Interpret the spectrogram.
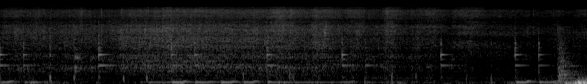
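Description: Tomato purée and spices sizzling in hot oil in a karahi as they are stirred. The sizzle starts as the purée goes in, with light clinks of the spoon against the pan and a low thump at the very end.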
